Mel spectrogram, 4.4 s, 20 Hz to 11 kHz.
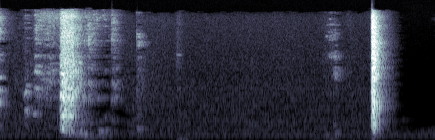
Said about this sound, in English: I had to slap the Xbox to get it open. As a lot of people need to do because as cool as the Xbox 360 is, it's also pretty crappy with its hardware, hence the Red Ring of Death.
